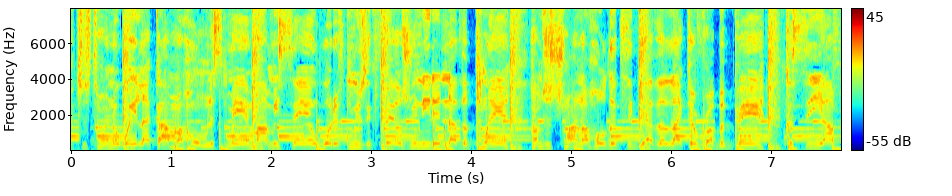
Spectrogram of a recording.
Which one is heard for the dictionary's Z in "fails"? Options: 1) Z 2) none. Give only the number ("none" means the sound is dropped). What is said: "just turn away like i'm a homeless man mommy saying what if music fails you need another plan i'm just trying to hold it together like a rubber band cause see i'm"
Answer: 1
